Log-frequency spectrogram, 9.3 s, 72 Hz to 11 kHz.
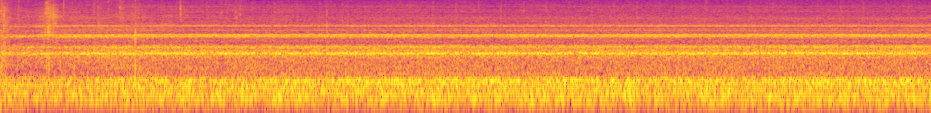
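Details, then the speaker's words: Cheap Chinese Webasto-type diesel heater running on red diesel at full load, drawing 40–60 W intermittently: steady even roar with constant fan hum, no surging or sputter, burning strongly at full output, normal running. "ouais il cartonne le gros là à pleine charge sur la Blue il me prend 60 par moment il prend pas tout le temps"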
